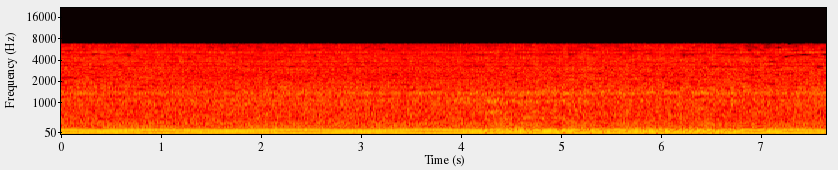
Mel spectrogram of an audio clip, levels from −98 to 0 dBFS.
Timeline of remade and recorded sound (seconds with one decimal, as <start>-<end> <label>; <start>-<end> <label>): 0.0-4.2 recorded; 4.2-7.2 remade; 7.2-7.7 recorded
